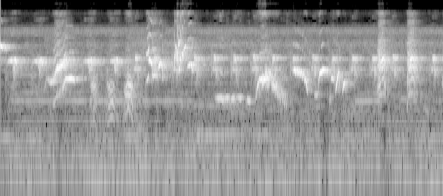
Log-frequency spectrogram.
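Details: Magpie-robin singing in the wikplong style as morning therapy to prompt tail opening: energetic jumble of sharp chirps, scratchy notes and clear swooping whistles, delivered fast and almost without pause.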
